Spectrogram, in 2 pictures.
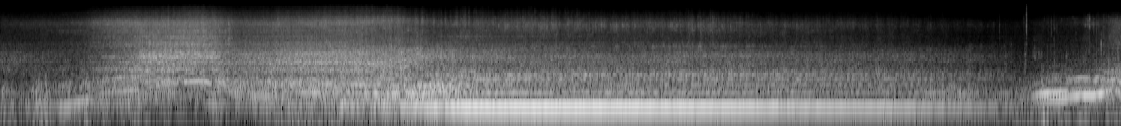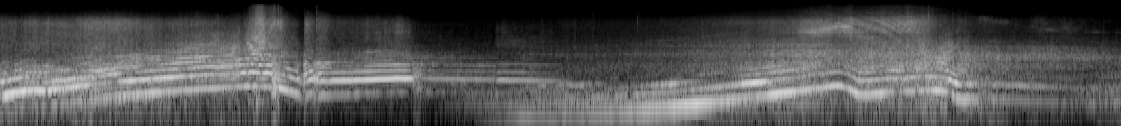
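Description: Supercar engines accelerating hard. A car passes, then an engine holds a steady low drone. A red Ferrari launches with its engine revving up through two quick upshifts to a high-pitched peak that cuts off, then a Nissan GT-R accelerates away, rising in pitch through its gears.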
